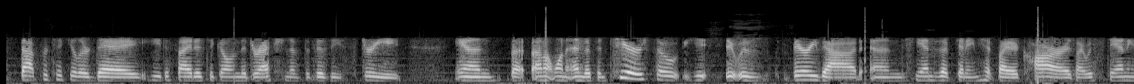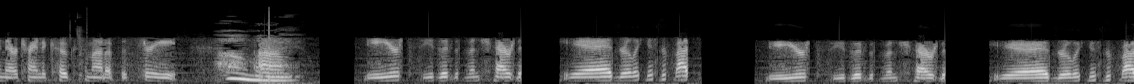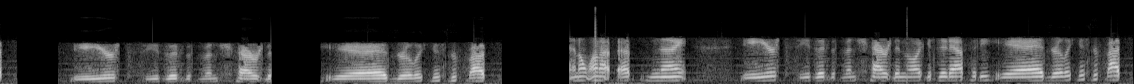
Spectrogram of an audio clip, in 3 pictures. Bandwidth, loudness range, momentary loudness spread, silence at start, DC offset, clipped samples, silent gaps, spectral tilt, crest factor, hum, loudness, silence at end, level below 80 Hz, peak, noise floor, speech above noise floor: 16 kHz; 4 LU; 12 LU; 0.2 s; under 0.1%; under 0.1%; none; -5.5 dB/octave; 16 dB; none; -17 LUFS; 0.15 s; -50 dBFS; 0 dBFS; under -90 dBFS; over 73 dB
